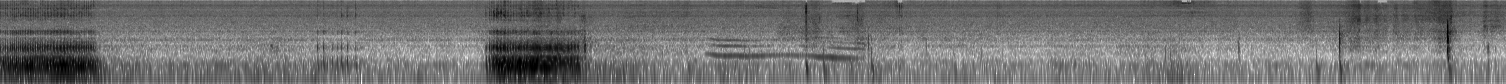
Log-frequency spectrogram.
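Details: Snoring cat: two rough, rattling snores about four seconds apart, then quiet breathing with faint background sounds and a brief squeak.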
